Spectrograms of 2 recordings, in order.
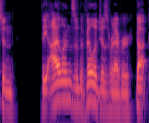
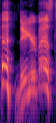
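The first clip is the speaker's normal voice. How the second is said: very high, slow, drawn-out mocking, teasing jeer; 12 semitones higher, 5 dB louder than usual. Imitating a grandpa watching someone drop a wrench: imitating a mocking grandpa. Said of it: "making fun of him".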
